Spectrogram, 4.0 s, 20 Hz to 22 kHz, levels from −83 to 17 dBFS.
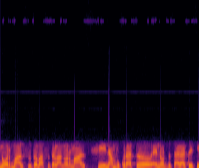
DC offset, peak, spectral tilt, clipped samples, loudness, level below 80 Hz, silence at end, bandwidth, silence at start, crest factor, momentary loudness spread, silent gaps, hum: under 0.1%; -6 dBFS; -7.5 dB/octave; under 0.1%; -18 LUFS; -80 dBFS; 0 s; over 20 kHz; 0 s; 12 dB; 4 LU; none; none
